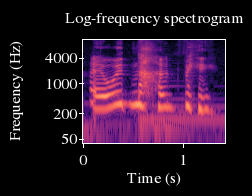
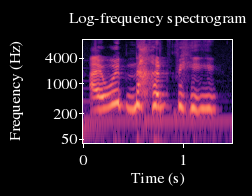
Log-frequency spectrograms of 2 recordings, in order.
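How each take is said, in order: Both takes have the same delivery.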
